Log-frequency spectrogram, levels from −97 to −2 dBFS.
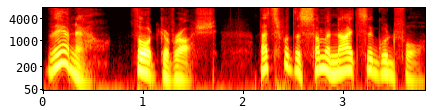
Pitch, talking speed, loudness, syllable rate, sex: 135 Hz, 190 wpm, -20 LUFS, 5.5 syllables/s, male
